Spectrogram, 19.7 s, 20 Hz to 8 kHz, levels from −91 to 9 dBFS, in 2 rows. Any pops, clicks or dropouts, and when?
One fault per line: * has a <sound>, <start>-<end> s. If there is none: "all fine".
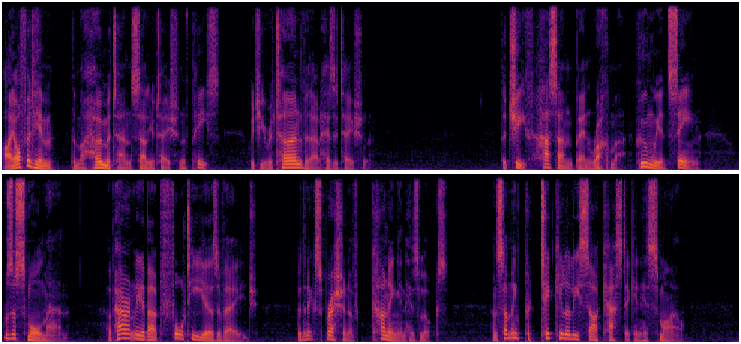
all fine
